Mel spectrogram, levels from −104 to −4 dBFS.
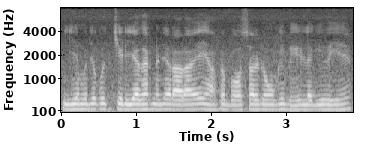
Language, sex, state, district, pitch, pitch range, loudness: Hindi, male, Delhi, New Delhi, 140 Hz, 135-145 Hz, -17 LUFS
